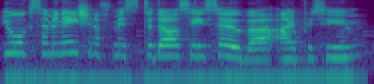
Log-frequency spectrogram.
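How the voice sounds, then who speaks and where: A woman's voice: sits high, moderate pace, lightly acted. A woman playing an affected, haughty, flirtatious Regency society lady in a dramatized audiobook, with a theatrical, genteel manner. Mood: pert, superior. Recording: music bed under the voice.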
